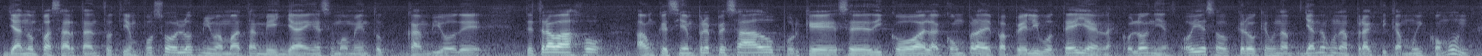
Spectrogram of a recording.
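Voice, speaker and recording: Salvadoran man giving measured testimony. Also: on the low side, darkish tone, a little hiss or hum. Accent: Salvadoran Spanish. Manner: measured, hesitant, with restarts and fillers. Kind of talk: personal testimony in an interview.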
